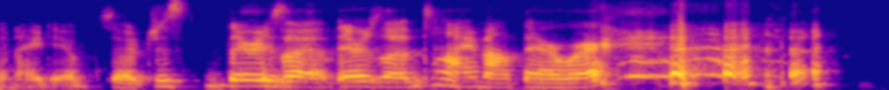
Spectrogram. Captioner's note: laugh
